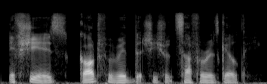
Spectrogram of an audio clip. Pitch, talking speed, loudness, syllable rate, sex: 95 Hz, 245 wpm, -22 LUFS, 6.2 syllables/s, male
